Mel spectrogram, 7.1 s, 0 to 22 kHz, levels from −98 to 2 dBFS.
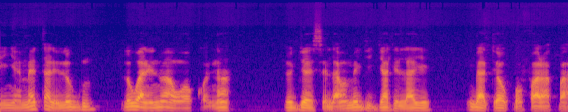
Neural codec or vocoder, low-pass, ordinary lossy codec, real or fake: vocoder, 48 kHz, 128 mel bands, Vocos; 19.8 kHz; none; fake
